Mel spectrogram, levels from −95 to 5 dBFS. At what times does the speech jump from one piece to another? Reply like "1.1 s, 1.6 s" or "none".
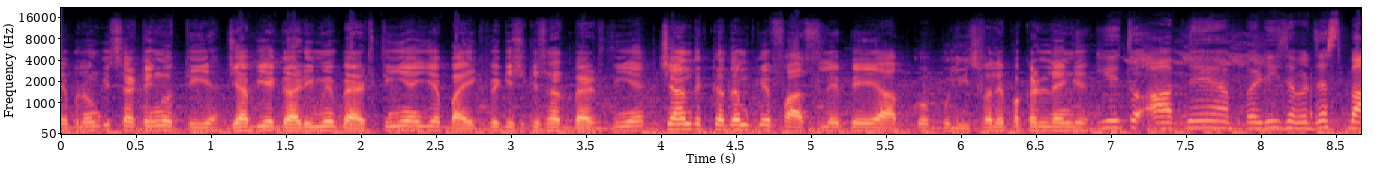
1.1 s, 3.9 s, 6.9 s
